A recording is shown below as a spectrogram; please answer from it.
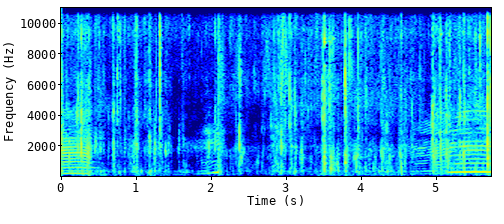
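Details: Pregnant young Angus cows offered as a lot: a short low moo at the start, clanking and shuffling in between, then a sustained loud, even moo closing the recording.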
